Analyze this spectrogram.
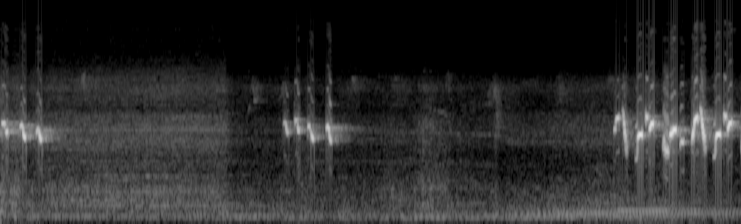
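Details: Vocal yellow-vented bulbul, 'uplik-uplik' style song for luring and tutoring caged birds: a short bubbly phrase, a second one after a pause, then a longer rapid burst of rich warbled notes.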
